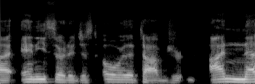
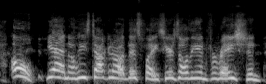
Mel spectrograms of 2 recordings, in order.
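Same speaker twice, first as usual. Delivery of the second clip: much higher, perky helpful voice; chirpy computer Gideon; 6 dB louder than usual. Retold or imitated. Ship AI casually explaining to the crew, high and chirpy. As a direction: spill everything cheerfully like an eager assistant. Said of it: "Yo, what the fuck was that".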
